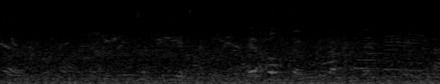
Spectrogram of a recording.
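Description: A horse's hooves thud softly on sand in the distance.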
